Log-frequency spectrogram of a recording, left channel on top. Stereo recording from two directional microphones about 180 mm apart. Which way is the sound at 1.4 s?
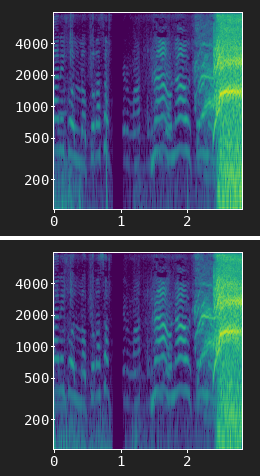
10° left (ahead or behind).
